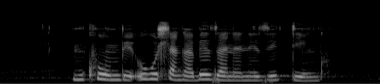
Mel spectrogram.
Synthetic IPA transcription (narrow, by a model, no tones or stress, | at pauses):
m̩kʰumbʱiʔuk̬uɬaŋaɓɛzananezid̥ʱiːŋɔ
